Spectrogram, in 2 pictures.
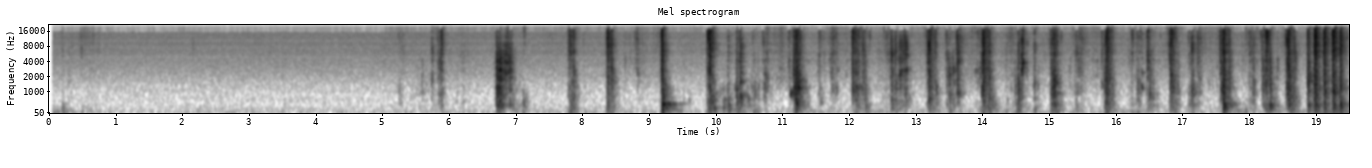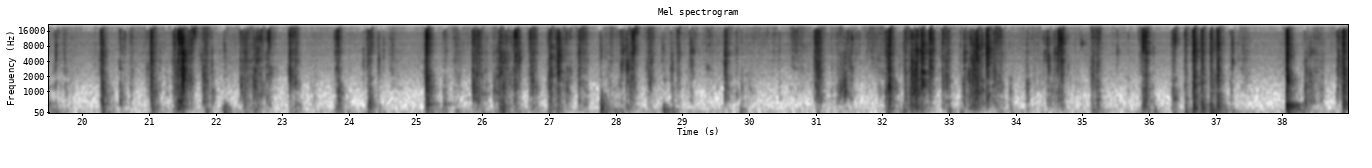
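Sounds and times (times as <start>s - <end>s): slime being squished: 7.8s - 38.9s.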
